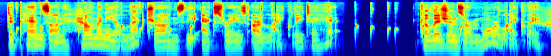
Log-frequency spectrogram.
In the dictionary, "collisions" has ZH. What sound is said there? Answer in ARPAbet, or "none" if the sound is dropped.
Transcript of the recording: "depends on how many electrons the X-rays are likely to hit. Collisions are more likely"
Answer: ZH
